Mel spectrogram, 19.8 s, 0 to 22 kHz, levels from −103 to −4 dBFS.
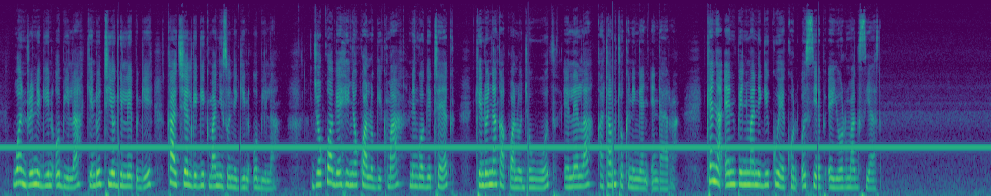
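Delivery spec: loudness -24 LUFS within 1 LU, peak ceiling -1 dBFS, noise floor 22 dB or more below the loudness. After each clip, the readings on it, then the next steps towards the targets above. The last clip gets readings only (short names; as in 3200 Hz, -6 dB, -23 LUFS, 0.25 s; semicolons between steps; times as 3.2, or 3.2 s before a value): dropouts 5; longest dropout 28 ms; steady tone 1000 Hz; tone level -41 dBFS; loudness -33.0 LUFS; peak -14.5 dBFS; loudness target -24.0 LUFS
-> interpolate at 2.37/4.78/10.55/12.25/16.34, 28 ms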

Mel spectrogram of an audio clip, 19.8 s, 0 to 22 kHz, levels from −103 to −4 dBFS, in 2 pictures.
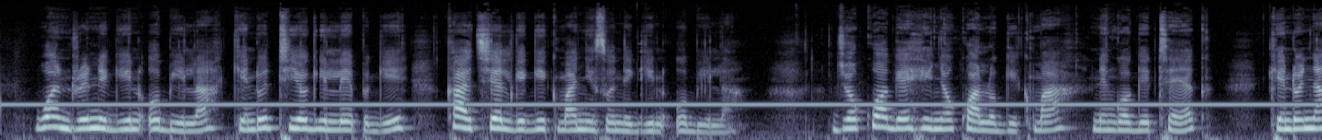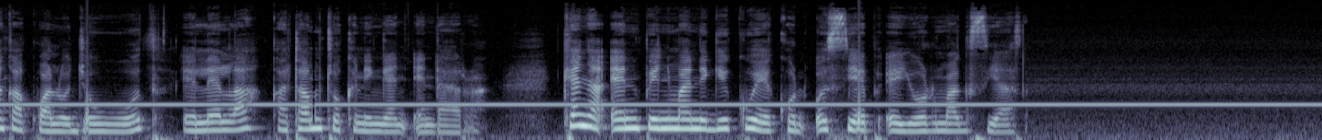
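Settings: dropouts 0; steady tone 1000 Hz; tone level -41 dBFS
-> notch 1000 Hz, Q 30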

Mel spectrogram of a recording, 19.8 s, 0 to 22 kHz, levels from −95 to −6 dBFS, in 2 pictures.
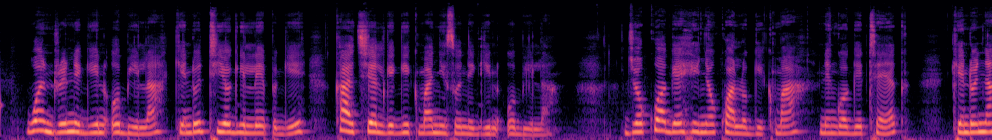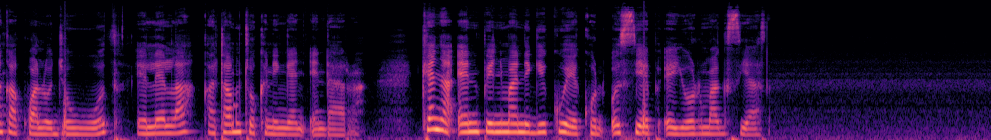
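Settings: steady tone none; loudness -33.0 LUFS; peak -14.5 dBFS; loudness target -24.0 LUFS
-> gain +9 dB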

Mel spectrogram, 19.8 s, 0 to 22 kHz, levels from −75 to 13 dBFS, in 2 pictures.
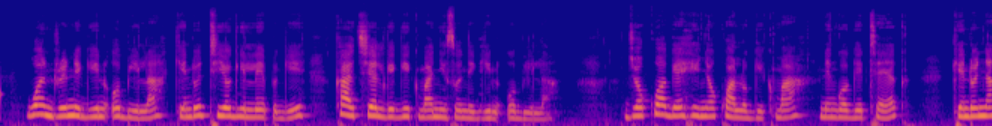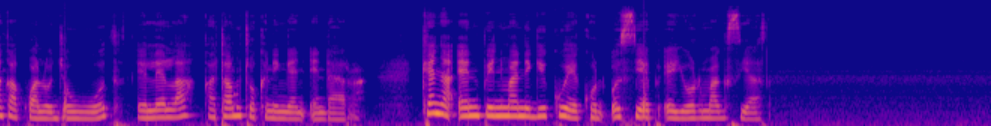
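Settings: loudness -24.0 LUFS; peak -5.5 dBFS; noise floor -57 dBFS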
